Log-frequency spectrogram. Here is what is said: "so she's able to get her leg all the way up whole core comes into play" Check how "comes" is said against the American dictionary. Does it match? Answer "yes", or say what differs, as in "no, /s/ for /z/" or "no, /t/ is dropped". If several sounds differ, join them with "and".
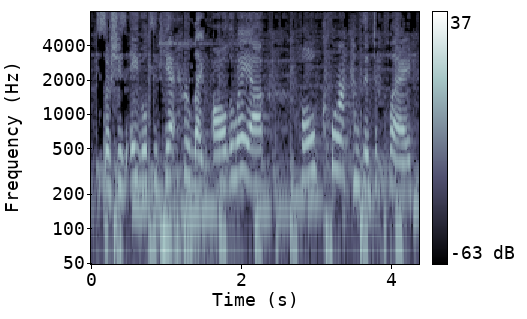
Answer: yes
